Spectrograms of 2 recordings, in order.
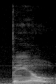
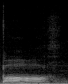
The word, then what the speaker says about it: Baal: Anyway, um, Bale reminds me of ball. I used to pronounce it ball, mispronounce it ball.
